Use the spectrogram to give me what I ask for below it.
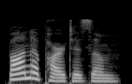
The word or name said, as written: Bonapartism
